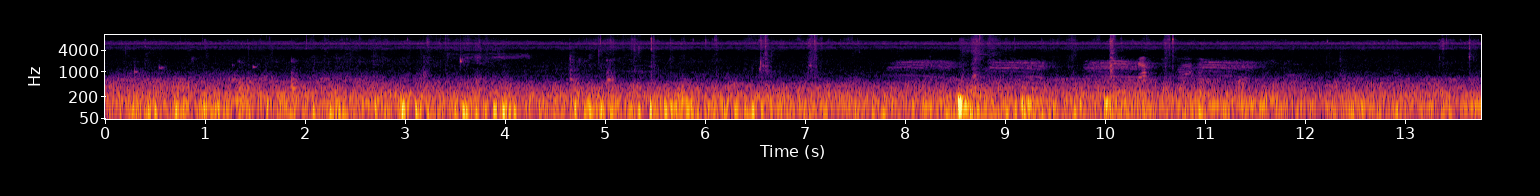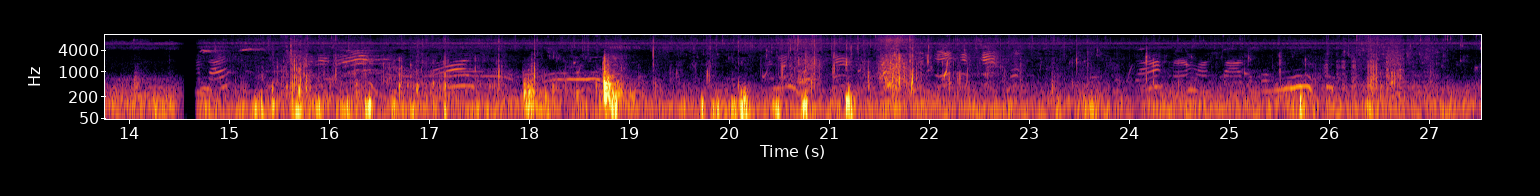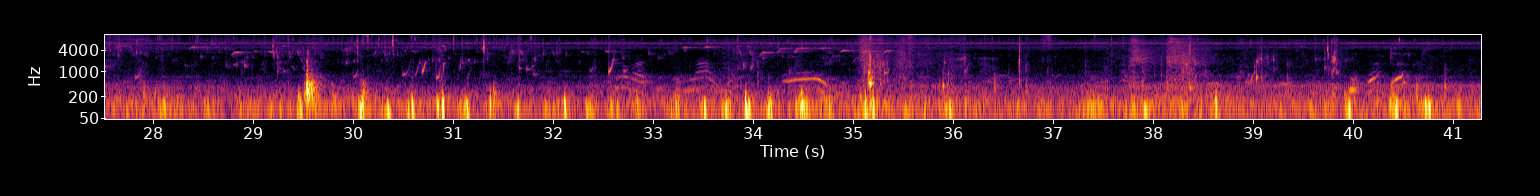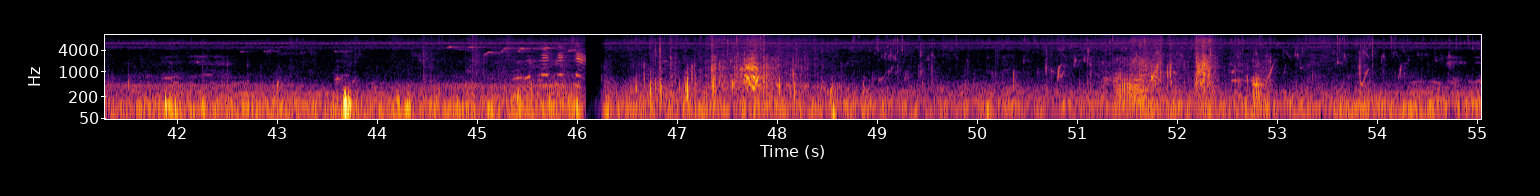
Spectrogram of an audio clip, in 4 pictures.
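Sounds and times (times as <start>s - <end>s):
water sloshing and dripping: 0.0s - 7.3s, 14.8s - 41.1s, 46.5s - 55.0s
insects droning: 0.0s - 55.0s
low knocks and splashes: 14.8s - 36.4s.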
